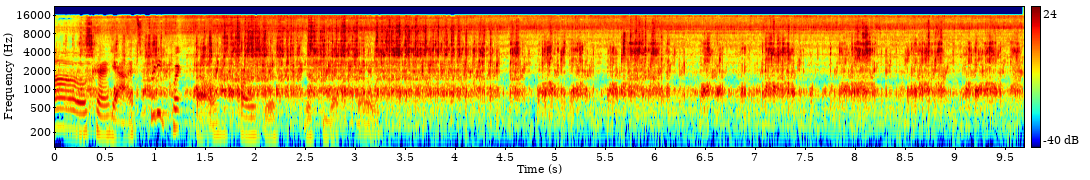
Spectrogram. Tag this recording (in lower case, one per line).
speech
inside a small room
